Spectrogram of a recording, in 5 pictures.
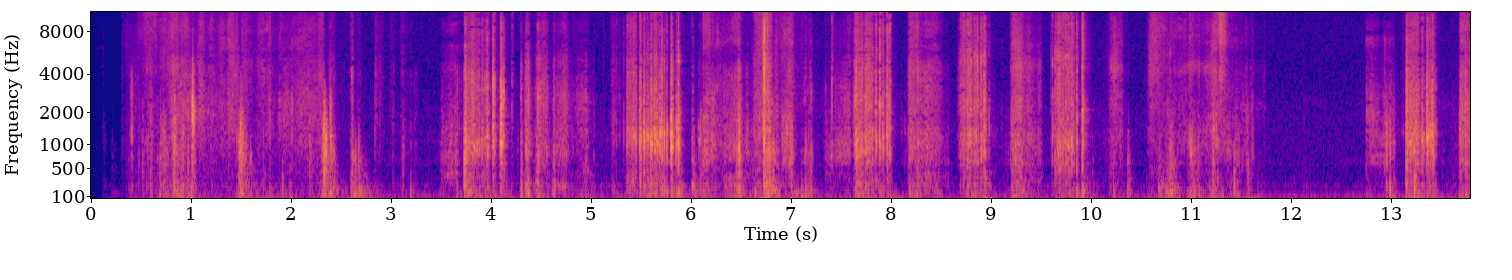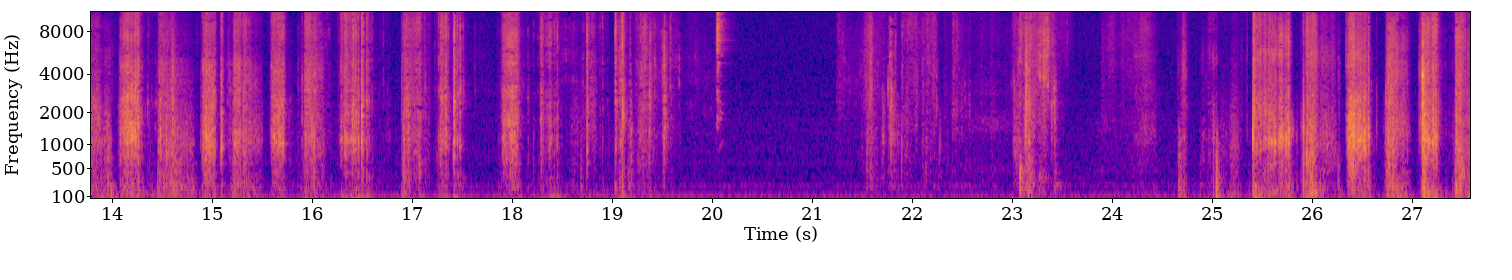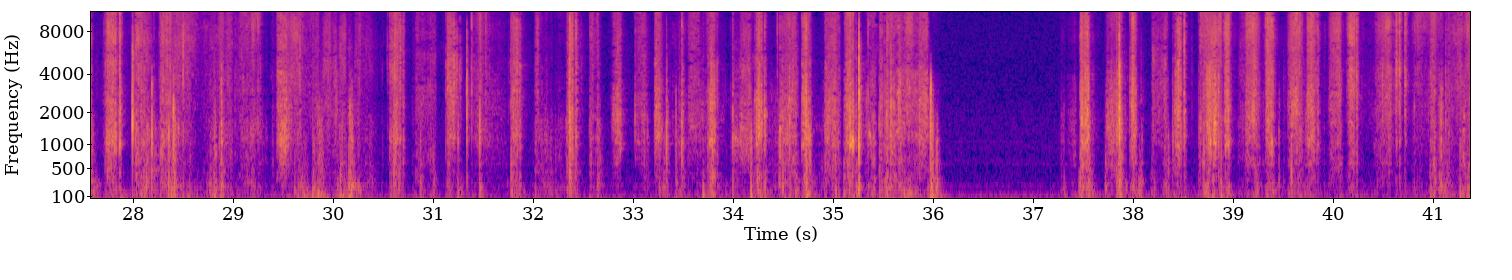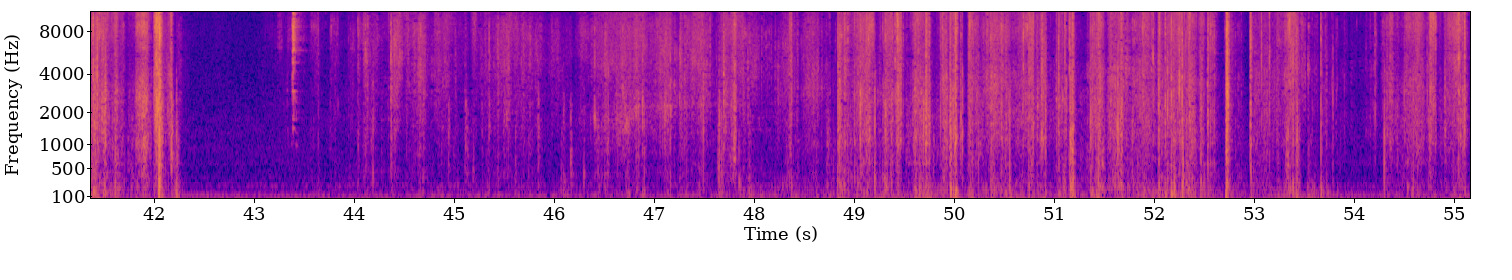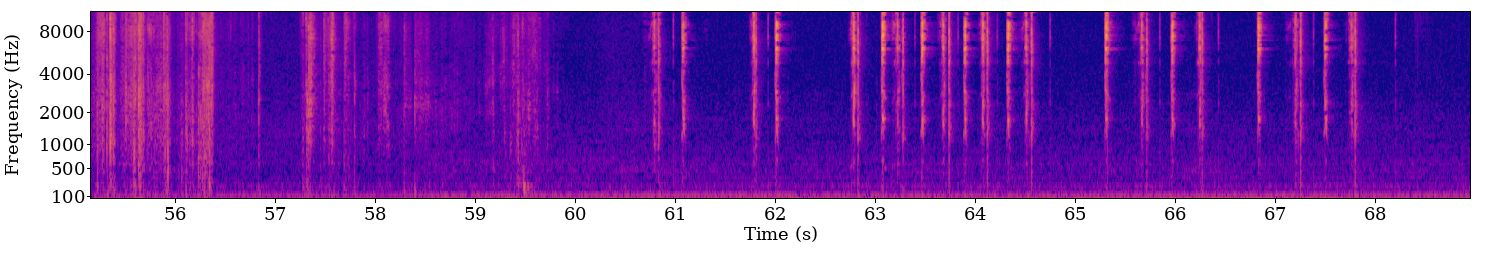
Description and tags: Recording of sheets of paper being cut.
